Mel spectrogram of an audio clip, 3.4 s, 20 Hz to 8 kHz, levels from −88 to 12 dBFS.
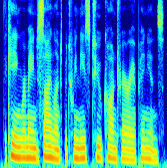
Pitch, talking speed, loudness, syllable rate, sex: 130 Hz, 160 wpm, -18 LUFS, 5.7 syllables/s, female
